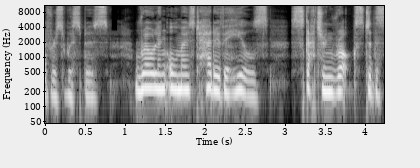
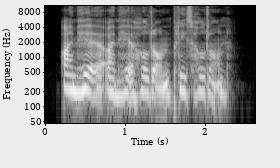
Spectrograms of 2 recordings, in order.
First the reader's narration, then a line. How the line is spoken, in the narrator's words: Severus mutters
